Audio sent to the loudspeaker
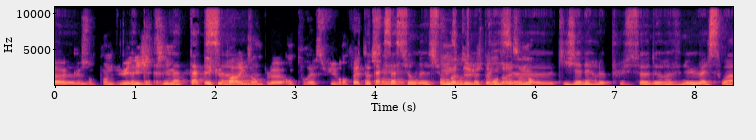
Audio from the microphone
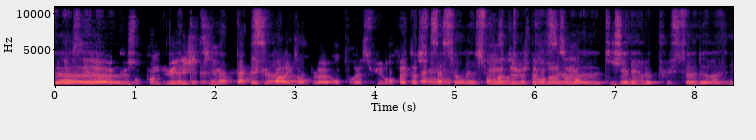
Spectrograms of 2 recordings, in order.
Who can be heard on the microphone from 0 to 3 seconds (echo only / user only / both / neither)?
echo only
